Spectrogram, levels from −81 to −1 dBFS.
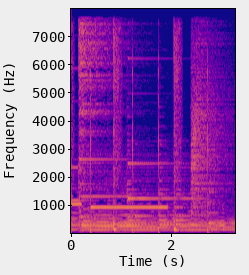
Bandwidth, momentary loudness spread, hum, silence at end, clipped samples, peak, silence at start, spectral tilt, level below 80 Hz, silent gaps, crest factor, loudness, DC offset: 8 kHz; 4 LU; none; 0 s; under 0.1%; -10 dBFS; 0 s; -4 dB/octave; -54 dBFS; none; 18 dB; -28 LUFS; under 0.1%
